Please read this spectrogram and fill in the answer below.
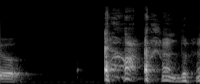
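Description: A man's voice says a short word and pauses for under a second. About a second in he gives a short cough, then his speech resumes.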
